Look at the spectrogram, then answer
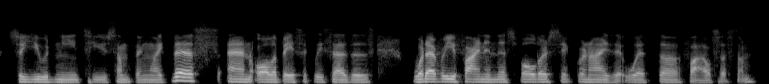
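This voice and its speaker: A man's voice: medium pitch, no echo. A man casually giving a technical explanation on an online call with dull, lo-fi audio. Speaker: technical presenter.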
